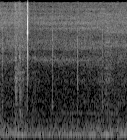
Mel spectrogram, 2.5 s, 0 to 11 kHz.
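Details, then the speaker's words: 2003 VW Golf GTI 1.8 L turbo, secondary air injection fault, ignition on, solenoid output test: faint sharp ticks about twice a second from the overboost protection solenoid instead, because its plug was swapped with the secondary air injection solenoid's. "see we hear some ticking disconnected huh funny the second salate over here is the over Bo boost protection salate and apparently somebody misplaced the plugs on the S noise and uh now instead of the secondary air injection s it we have a over boost protection while clicking"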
